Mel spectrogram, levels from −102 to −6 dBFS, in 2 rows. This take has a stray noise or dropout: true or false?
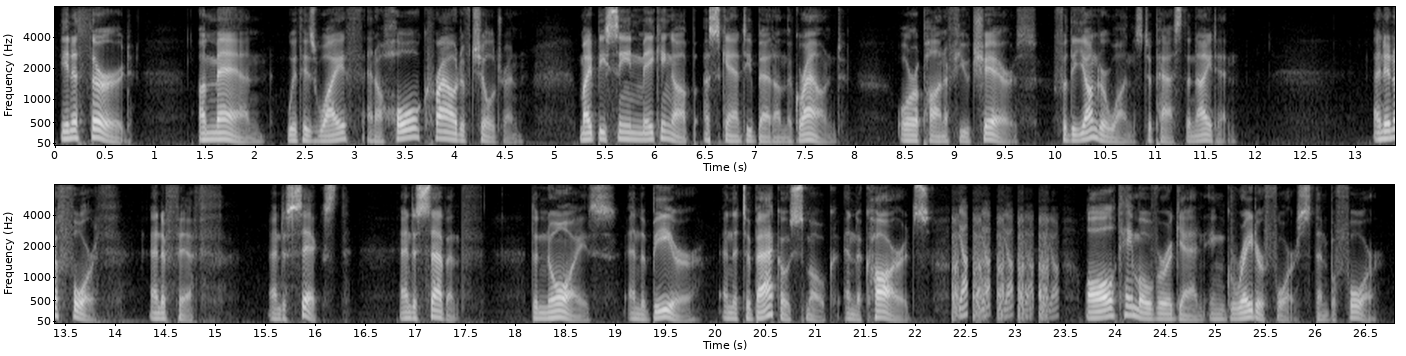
true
